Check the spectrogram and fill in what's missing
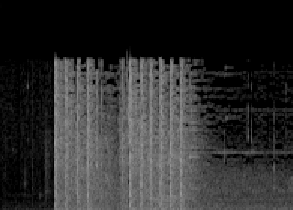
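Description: Rapid automatic gunfire from Rainbow Six, a dense burst of loud close shots in quick succession for about a second and a half, then tapering off into a lingering echoing tail.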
